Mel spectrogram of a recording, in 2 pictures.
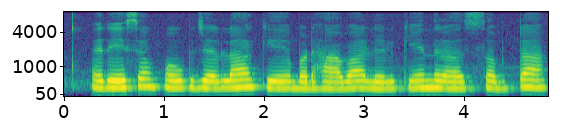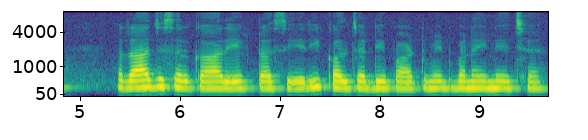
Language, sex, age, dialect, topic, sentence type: Maithili, female, 31-35, Bajjika, agriculture, statement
